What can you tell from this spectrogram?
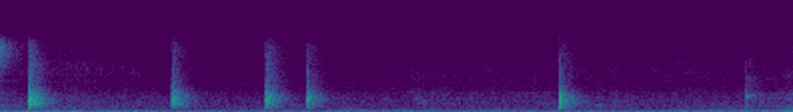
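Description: Chalk writing on a blackboard: a handful of short, sharp taps of the chalk against the board, irregularly spaced, over a faint low hum.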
